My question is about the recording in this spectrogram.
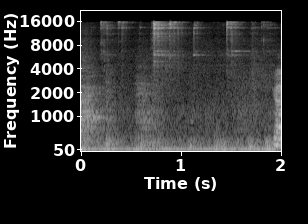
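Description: Black Labrador moving about on a leash, with a sharp click about two-thirds of a second in and faint, brief high jingles of its collar and leash hardware.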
